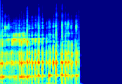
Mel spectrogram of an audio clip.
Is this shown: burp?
yes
